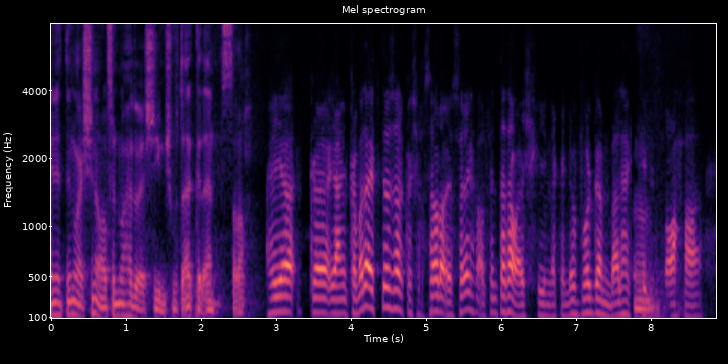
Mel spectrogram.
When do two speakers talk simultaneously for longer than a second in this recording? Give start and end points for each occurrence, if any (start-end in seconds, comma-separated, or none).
none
